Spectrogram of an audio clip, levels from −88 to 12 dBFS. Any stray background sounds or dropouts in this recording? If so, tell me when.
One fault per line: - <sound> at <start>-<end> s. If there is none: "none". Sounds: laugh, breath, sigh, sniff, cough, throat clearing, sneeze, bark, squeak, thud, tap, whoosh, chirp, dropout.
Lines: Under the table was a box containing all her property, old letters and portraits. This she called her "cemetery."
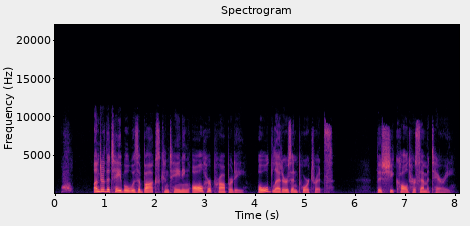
- bark at 0.1-0.4 s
